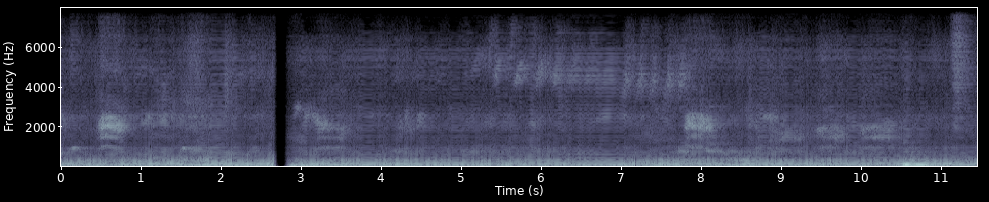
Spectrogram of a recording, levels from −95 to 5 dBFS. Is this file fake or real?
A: fake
